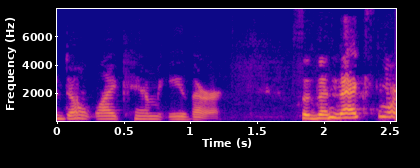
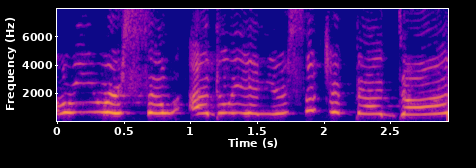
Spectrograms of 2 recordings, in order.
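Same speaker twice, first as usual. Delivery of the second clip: very high, sickly sweet, sugary voice. Demonstrating how they talk to their dog; sweet voice. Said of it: "in a sweet voice".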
